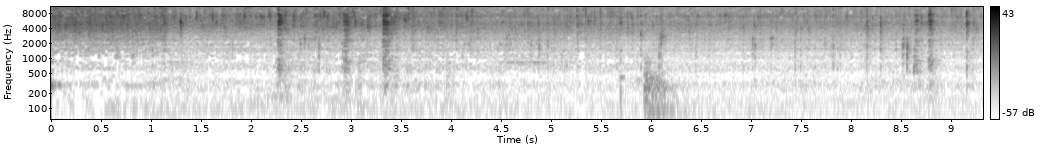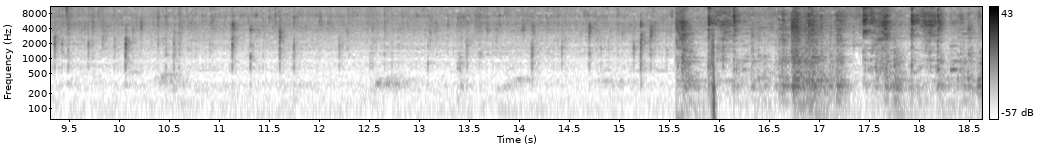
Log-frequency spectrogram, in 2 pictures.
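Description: Boiled potatoes with red chilli powder frying in a pan for aloo chop, stirred with a spatula that scrapes and clinks against the metal over a steady sizzle, with a louder clatter of utensils near the end.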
